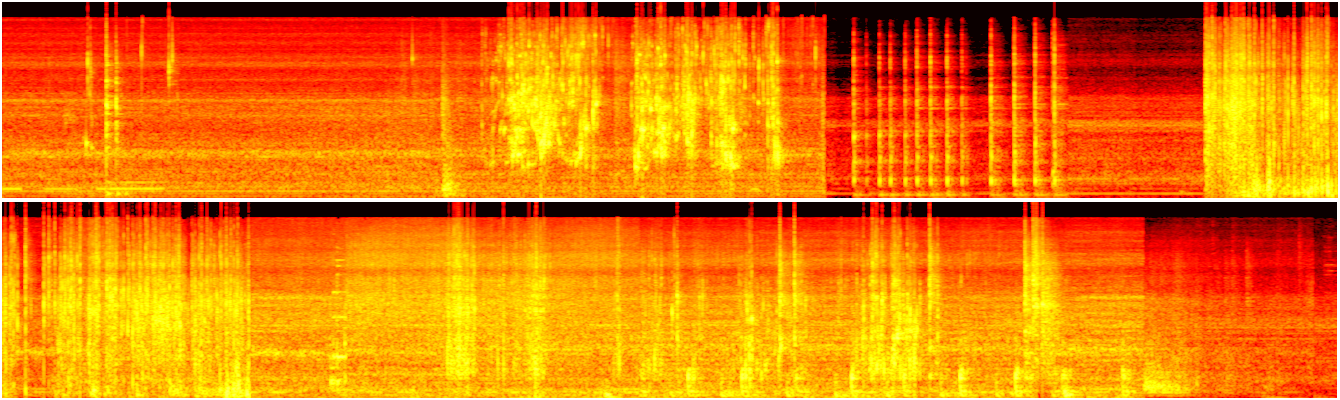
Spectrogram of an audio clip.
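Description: Water splashing and sloshing as ramen noodles are boiled and drained in a mesh strainer, in loud stretches, with a quieter passage of light clicks in between.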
